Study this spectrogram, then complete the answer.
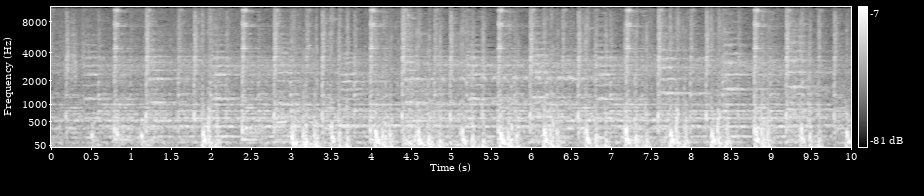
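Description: Galloping horse hooves in the Mount and Blade Warband video game pound in a fast, steady clip-clop rhythm that carries all the way through, loud and close, over busy background game sound.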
